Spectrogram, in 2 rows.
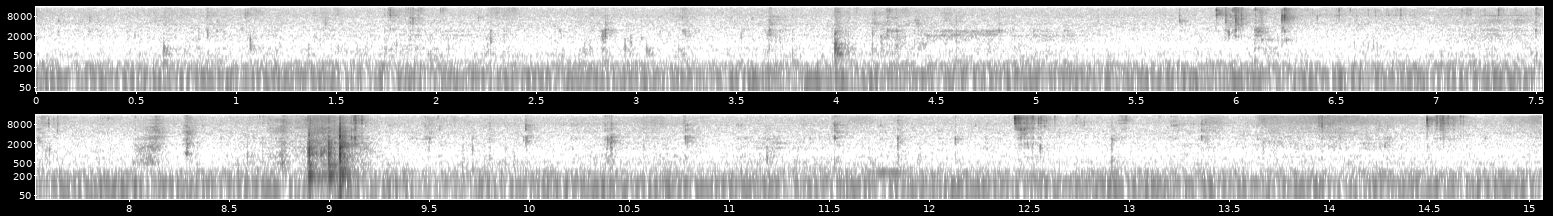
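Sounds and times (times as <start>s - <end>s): person chewing: 9.4s - 14.8s.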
